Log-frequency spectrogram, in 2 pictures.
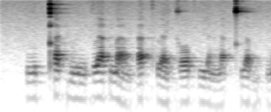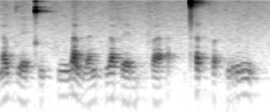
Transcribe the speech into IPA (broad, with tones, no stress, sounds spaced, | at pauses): l u˦˥ k̚ pʰ a˥˩ k̚ w ɯː˧ n k l a˥˩ ʔ m aː˩˦ m ʔ a˥˩ ʔ pʰ l a˨˩ j k ɔː˧ pʰ l i˨˩ a̯ ŋ a˨˩ ʔ kʰ u˨˩ a̯ b u˨˩ k̚ ŋ a˥˩ w k l ɛː˨˩ kʰ u˦˥ ʔ f ɯ˦˥ ŋ w a˨˩ w l a˧ ŋ h u˥˩ a̯ f ɛː˦˥ b u˥˩ ʔ f a˦˥ ʔ | tʰ a˥˩ t̚ f a˨˩ k̚ p r ɯ˥˩ ŋ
